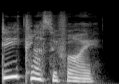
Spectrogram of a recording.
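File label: "declassify", British English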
